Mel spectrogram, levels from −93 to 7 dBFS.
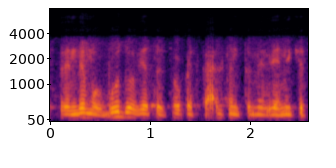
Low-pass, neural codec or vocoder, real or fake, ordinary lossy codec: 7.2 kHz; none; real; AAC, 32 kbps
